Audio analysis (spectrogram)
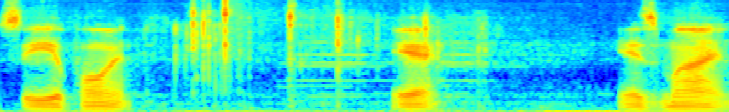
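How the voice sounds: A man does a put-on character voice at extremely low pitch. He speaks at a very slow pace with ordinary pitch variation.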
